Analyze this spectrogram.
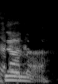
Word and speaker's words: McDonough: McDonough. McDonough. That's how you pronounce McDonough, it.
